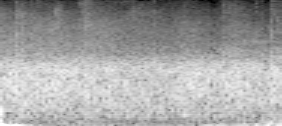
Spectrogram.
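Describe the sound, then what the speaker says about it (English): Audience in a university computer science lecture hall applauding volunteers, a dense, steady patter of many hands clapping close by for about two seconds with no voices over it. "And a round of applause, if we could, for our volunteers."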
